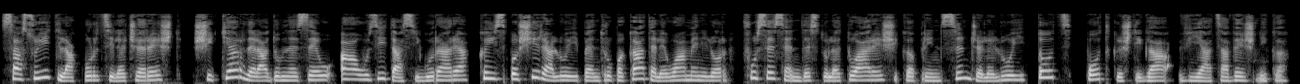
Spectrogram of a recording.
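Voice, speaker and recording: Female audiobook narrator, mid-pitch, measured and earnest, dry close-mic studio sound. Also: expressive, no room sound.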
